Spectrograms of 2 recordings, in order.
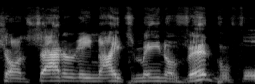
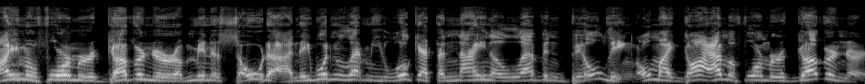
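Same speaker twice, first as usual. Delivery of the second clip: put-on elderly man voice; 3 semitones higher, 3 dB louder than usual. Showing an impersonation of someone doing a Jesse Ventura impression: Jesse Ventura impression. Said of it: "I'm gonna do my impersonation now".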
